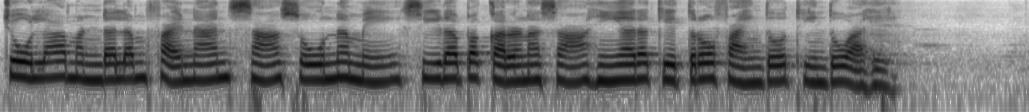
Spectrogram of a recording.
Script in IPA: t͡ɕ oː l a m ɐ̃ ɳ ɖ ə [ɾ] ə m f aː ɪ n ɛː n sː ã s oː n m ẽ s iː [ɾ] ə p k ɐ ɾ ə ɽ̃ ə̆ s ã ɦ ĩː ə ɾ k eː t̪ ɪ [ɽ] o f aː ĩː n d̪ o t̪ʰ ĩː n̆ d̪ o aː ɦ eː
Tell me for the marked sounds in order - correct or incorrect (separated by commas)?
incorrect, incorrect, incorrect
